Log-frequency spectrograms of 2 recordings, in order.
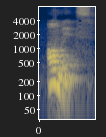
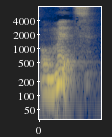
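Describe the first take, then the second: First: The stress is on the first syllable. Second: The stress is on the last syllable. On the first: The speaker calls it wrong. "en la primera sílaba, perdón, porque si no diría omits" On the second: The speaker calls it right. "es omits. Si tiene el estrés al final"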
